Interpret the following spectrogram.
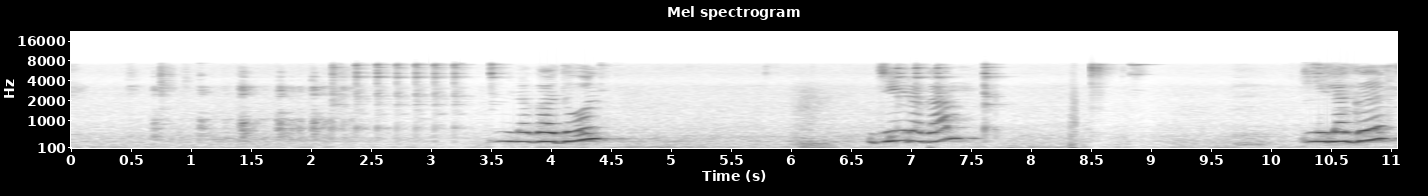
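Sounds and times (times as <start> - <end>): spoon tapping metal pot: 0.7 - 3.6, 6.8 - 7.8.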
